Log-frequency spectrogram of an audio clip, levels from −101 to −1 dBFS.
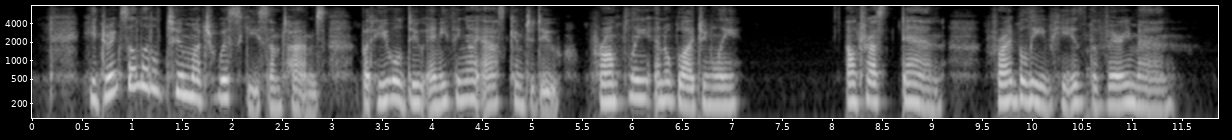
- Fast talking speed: No, average, 160 wpm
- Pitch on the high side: Yes, high, 205 Hz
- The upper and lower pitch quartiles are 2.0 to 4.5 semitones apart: Yes, average, 3.5 semitones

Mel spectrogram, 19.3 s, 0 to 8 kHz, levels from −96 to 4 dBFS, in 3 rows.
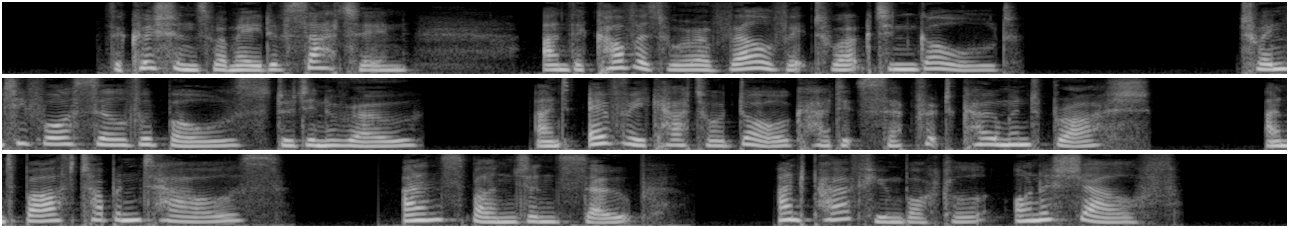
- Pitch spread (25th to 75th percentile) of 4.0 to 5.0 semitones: Yes, average, 4.3 semitones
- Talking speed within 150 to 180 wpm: Yes, average, 155 wpm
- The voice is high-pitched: Yes, high, 210 Hz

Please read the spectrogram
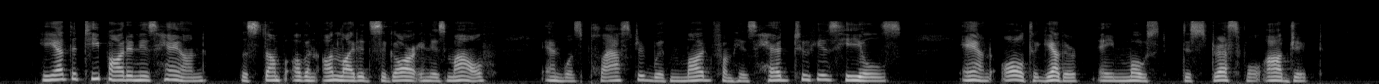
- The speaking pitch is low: No, medium, 180 Hz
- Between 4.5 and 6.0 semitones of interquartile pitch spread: No, average, 2.8 semitones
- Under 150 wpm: Yes, average, 140 wpm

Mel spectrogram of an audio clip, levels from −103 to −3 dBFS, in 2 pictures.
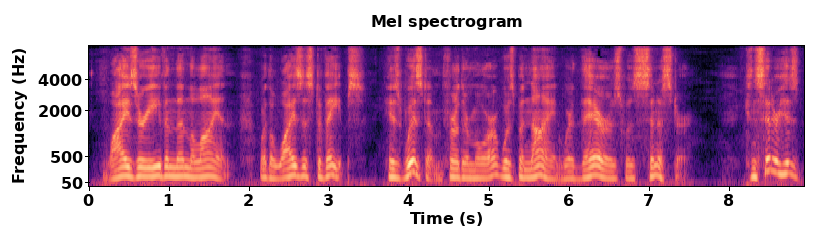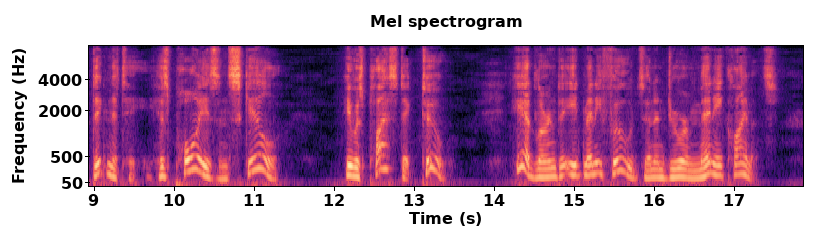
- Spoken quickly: No, average, 140 wpm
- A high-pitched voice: No, medium, 140 Hz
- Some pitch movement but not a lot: Yes, average, 4.6 semitones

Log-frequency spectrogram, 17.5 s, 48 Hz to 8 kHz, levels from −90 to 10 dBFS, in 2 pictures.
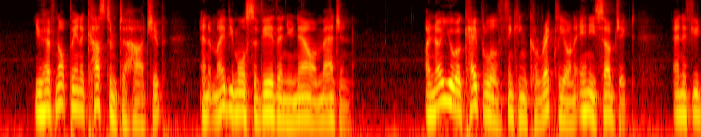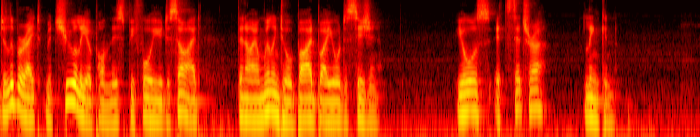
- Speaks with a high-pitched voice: No, low, 110 Hz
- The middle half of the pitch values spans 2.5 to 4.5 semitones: No, average, 5.0 semitones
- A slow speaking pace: No, average, 170 wpm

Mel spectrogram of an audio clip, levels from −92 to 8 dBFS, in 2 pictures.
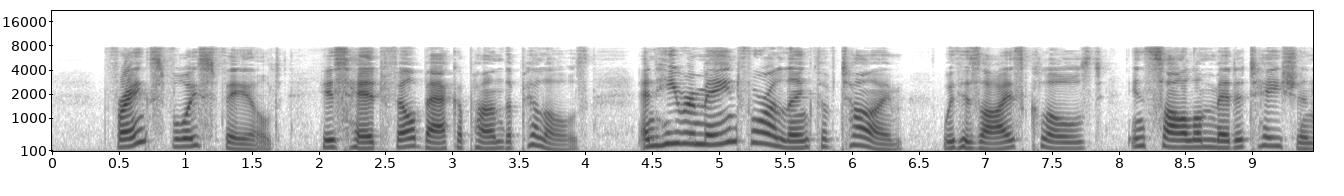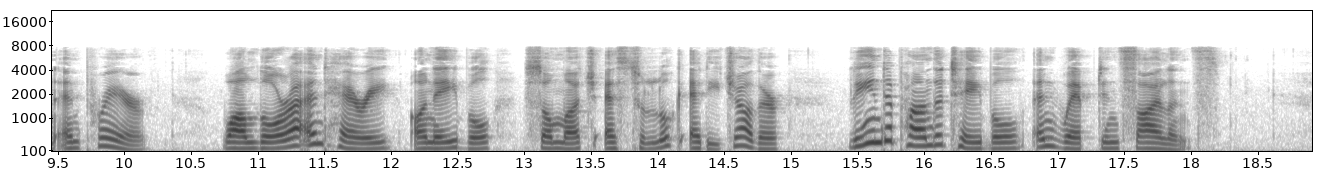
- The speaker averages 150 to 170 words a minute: Yes, average, 155 wpm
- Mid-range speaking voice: Yes, medium, 180 Hz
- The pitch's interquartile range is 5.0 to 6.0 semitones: Yes, wide, 5.5 semitones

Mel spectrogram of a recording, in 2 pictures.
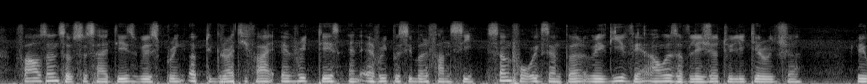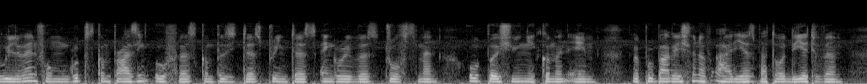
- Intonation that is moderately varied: No, narrow, 1.4 semitones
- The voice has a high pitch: No, low, 130 Hz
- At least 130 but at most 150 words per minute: No, average, 175 wpm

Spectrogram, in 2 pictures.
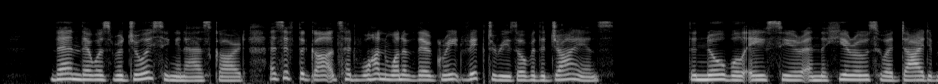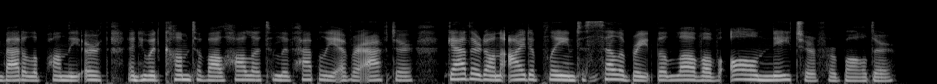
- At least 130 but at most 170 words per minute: No, average, 185 wpm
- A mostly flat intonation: Yes, narrow, 2.2 semitones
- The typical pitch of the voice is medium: No, high, 200 Hz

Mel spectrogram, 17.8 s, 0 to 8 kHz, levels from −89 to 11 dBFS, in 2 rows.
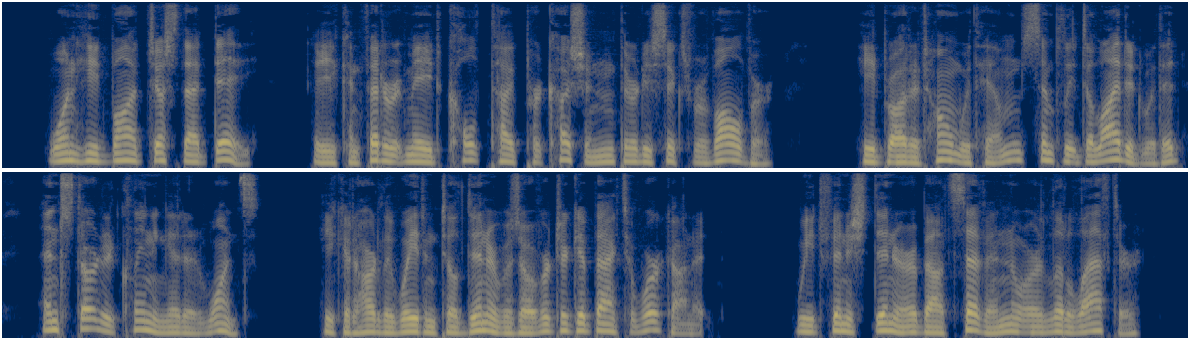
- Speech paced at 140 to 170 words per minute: No, average, 180 wpm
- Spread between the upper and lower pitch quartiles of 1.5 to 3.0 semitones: No, average, 4.6 semitones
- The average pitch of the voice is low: Yes, low, 115 Hz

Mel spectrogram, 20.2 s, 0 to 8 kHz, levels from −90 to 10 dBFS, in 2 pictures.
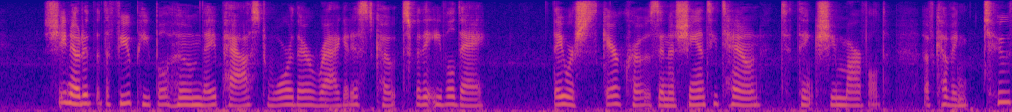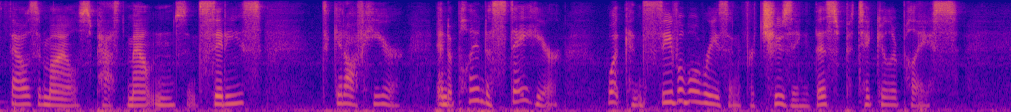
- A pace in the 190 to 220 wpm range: No, average, 165 wpm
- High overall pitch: Yes, high, 200 Hz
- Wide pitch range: No, average, 3.0 semitones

